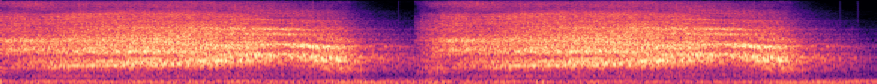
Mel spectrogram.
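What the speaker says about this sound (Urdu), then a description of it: "جیسے ہی سورہ بقرہ کی تلاوت شروع ہوئی، پورے گھر میں چیخیں گونجنے لگیں" Two long, loud, piercing screams echo through a house during a recitation of Surah Baqarah, each held for over two seconds with a short break between them.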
